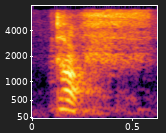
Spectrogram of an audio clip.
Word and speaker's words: tough: GH here is pronounced F, tough. What does difficult mean?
